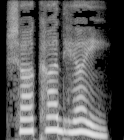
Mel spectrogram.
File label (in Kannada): "ಶಾಖಾಧ್ಯಾಯಿ", Kannada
